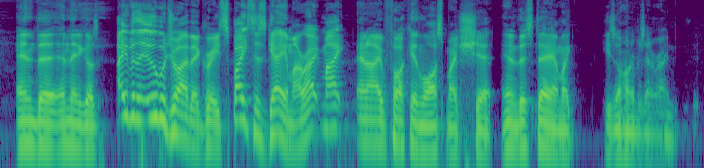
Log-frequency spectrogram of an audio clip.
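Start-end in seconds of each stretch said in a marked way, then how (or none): 1.2-3.4 put-on Australian accent, much higher, louder. Speaker retells what a dude said out loud: Australian accent. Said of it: "in an Australian accent".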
